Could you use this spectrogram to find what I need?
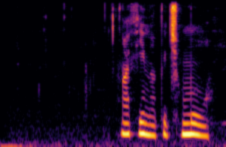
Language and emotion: Russian, angry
